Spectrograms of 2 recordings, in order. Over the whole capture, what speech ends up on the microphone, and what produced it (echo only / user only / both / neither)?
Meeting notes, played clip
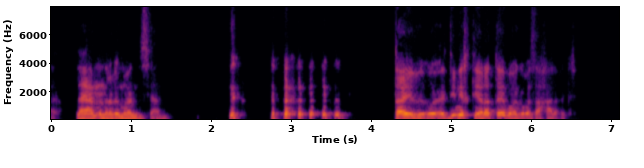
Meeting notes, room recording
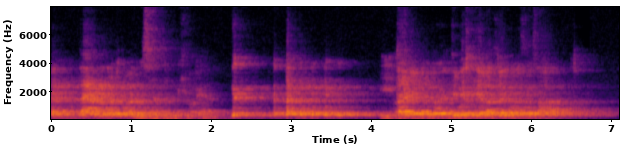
both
